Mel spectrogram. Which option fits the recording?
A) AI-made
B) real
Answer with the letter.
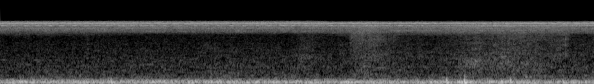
B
